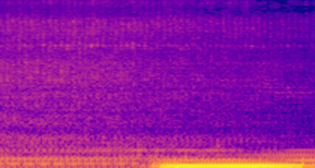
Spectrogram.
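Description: A small lawnmower engine running steadily with a low pulsing hum. About a second in, a loud, deep synthesizer bass note comes in over it.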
